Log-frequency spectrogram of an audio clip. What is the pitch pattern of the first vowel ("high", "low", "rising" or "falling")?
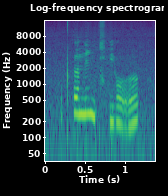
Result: high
